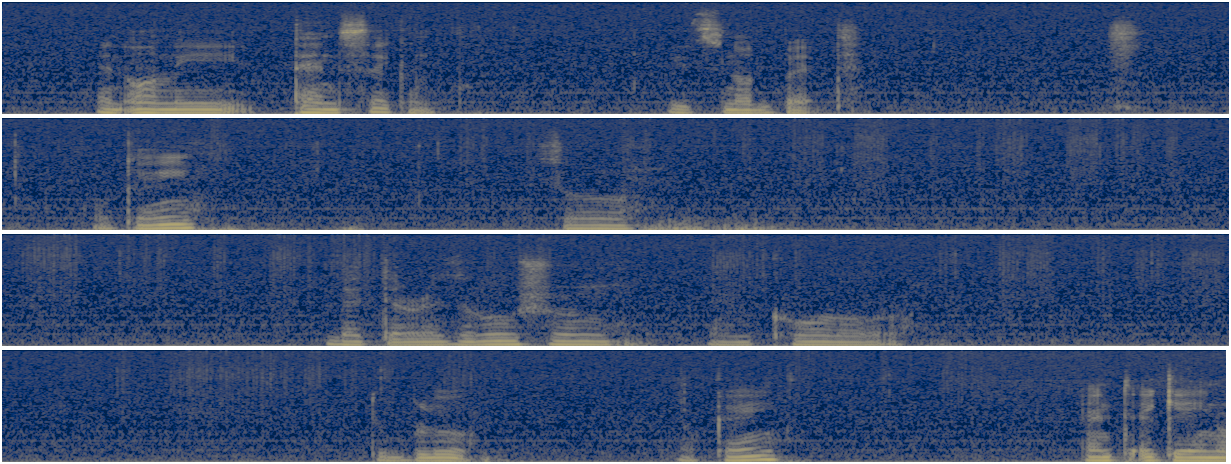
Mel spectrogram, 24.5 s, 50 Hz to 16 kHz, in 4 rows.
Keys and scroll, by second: 7.2 Escape, 22.4 F12.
